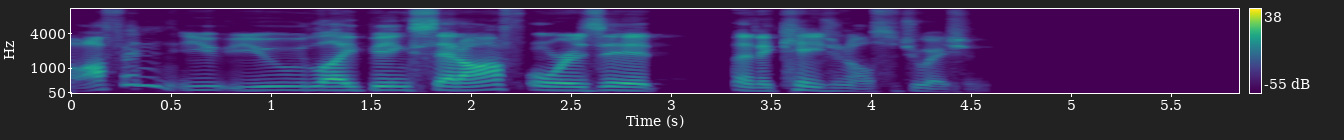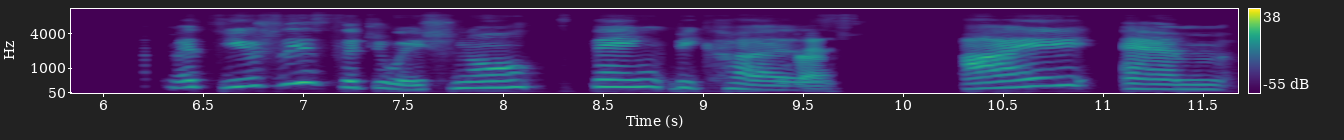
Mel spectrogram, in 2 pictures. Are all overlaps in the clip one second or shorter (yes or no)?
yes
